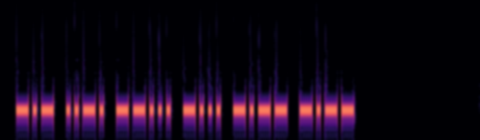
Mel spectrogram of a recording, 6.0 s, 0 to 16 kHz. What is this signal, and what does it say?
Morse code, heard as a keyed tone, about 23 wpm, 700 Hz. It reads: KF7BYY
